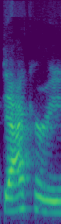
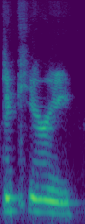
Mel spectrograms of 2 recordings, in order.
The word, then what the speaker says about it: daiquiri: and i was like how did you pronounce it i was like daiquiri and he's like that's how you pronounce it and i was like i meant dakiri it's all good that's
